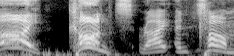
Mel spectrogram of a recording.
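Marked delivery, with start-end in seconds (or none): 0.0-1.3 mock sudden yell, high and raw. Retelling how a huge man burst in during a show: imitating someone shouting. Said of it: "he just shouted".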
